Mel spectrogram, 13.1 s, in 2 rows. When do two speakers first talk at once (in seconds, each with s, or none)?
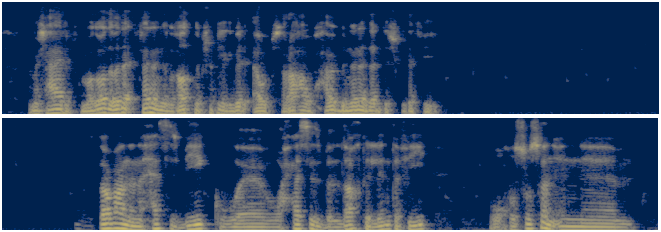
none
